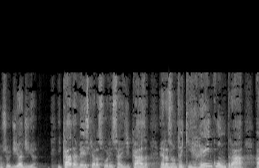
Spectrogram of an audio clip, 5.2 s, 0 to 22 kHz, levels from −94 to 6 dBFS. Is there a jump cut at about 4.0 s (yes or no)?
no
